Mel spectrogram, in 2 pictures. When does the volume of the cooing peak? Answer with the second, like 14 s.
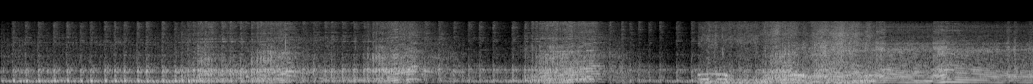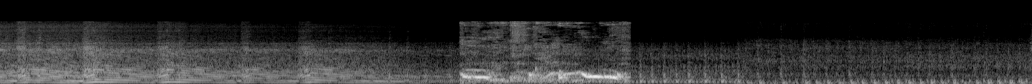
16 s.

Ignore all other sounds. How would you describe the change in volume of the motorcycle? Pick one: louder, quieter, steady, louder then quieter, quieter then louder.
quieter.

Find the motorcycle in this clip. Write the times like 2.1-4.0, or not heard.
0.0-20.6.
